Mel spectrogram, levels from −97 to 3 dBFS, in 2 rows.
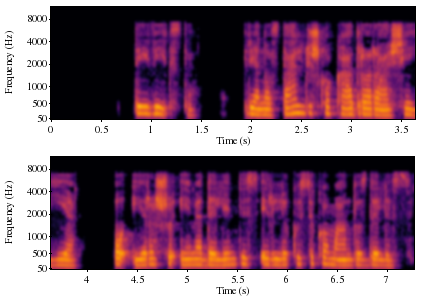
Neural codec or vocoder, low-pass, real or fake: none; 7.2 kHz; real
